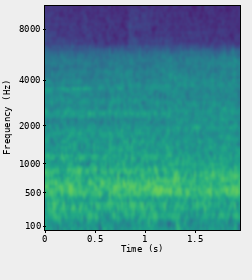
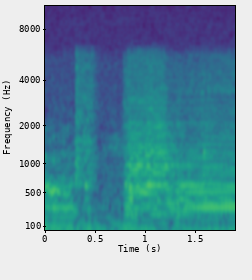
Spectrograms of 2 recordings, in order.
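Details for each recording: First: De'Longhi coffee machine after repair for poor grinding and heavy squeaking, test: beans feed through grinder with steady, even hum, no squeak or strain; grinder, brew unit and gearbox running without extraneous noise. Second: De'Longhi Perfecta coffee machine that grinds coffee poorly and squeaks loudly: brew unit cycles with harsh grating bursts over a low motor hum during testing. Unacceptable grinding.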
